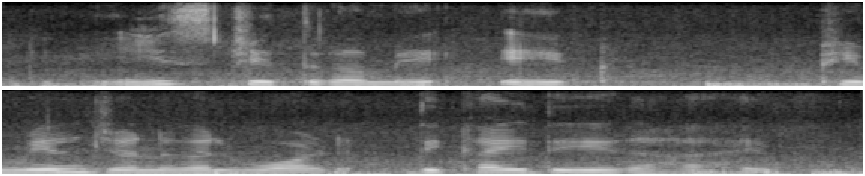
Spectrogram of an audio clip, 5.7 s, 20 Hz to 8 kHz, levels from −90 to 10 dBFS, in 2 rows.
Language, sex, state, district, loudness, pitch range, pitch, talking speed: Hindi, female, Maharashtra, Gondia, -16 LUFS, 205-230 Hz, 210 Hz, 115 wpm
